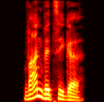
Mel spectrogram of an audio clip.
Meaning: inflection of wahnwitzig: 1. strong/mixed nominative/accusative feminine singular 2. strong nominative/accusative plural 3. weak nominative all-gender singular
- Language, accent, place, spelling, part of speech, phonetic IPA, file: German, Germany, Berlin, wahnwitzige, adjective, [ˈvaːnˌvɪt͡sɪɡə], De-wahnwitzige.ogg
